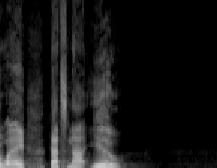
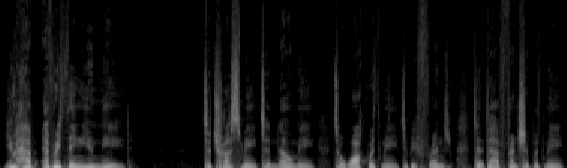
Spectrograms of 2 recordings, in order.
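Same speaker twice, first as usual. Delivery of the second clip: very soft, lower, hushed reassurance; tender invitation; 5 semitones lower, 12 dB quieter than usual. Acted. Jesus inviting a listener to walk with him, hushed and tender. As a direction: let each phrase settle quietly, sincere and intimate.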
